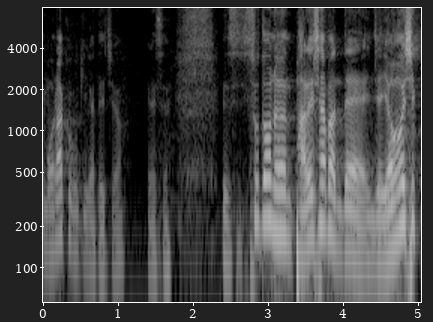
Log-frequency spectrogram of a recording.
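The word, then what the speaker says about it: Warszawa: 그래서 수도는 바르샤바인데 이제 영어식 발음은 뭐냐면은 W를 영어식을 이제 우로 발음하잖아요.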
